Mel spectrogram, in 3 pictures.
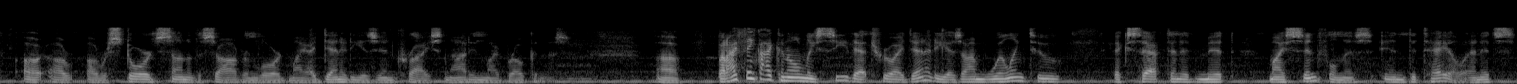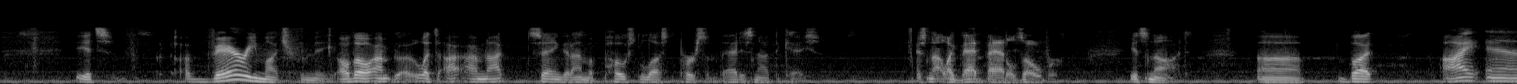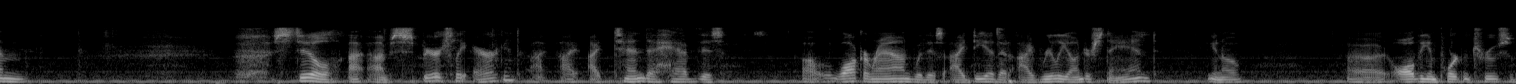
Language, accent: English, American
